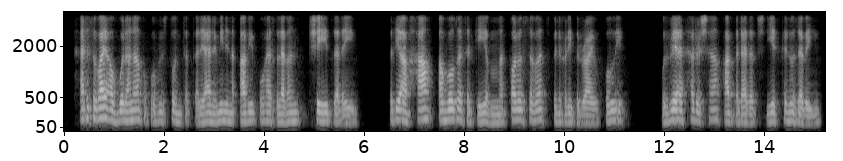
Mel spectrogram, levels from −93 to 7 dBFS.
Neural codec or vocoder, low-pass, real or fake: codec, 16 kHz, 0.2 kbps, FocalCodec; 3.6 kHz; fake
